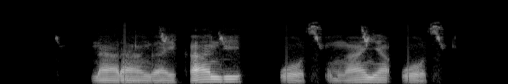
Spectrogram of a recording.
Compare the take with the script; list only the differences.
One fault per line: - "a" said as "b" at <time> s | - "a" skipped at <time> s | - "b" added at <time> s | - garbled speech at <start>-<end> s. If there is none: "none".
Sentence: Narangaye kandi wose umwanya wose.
none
